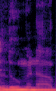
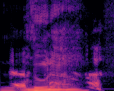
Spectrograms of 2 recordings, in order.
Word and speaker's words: Luna: I keep saying their name wrong. I say Lumina, but Luna.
